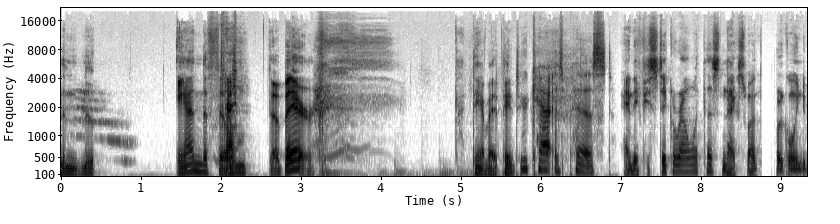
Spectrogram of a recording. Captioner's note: meow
